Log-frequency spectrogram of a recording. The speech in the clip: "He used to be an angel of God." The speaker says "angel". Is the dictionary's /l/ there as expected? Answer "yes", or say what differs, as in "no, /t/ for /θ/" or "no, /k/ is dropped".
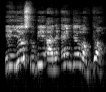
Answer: yes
